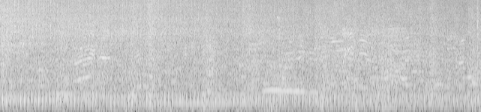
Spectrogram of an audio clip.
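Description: Small engine of a ride-on mini kart running steadily, fading over the first few seconds as the kart moves off, with crowd chatter around it.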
